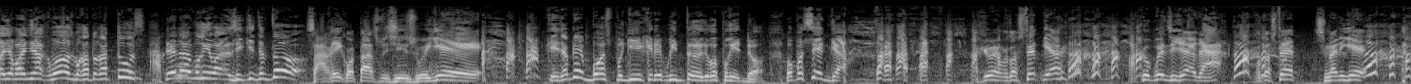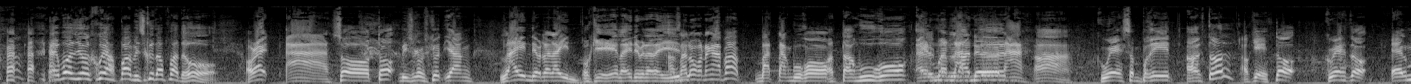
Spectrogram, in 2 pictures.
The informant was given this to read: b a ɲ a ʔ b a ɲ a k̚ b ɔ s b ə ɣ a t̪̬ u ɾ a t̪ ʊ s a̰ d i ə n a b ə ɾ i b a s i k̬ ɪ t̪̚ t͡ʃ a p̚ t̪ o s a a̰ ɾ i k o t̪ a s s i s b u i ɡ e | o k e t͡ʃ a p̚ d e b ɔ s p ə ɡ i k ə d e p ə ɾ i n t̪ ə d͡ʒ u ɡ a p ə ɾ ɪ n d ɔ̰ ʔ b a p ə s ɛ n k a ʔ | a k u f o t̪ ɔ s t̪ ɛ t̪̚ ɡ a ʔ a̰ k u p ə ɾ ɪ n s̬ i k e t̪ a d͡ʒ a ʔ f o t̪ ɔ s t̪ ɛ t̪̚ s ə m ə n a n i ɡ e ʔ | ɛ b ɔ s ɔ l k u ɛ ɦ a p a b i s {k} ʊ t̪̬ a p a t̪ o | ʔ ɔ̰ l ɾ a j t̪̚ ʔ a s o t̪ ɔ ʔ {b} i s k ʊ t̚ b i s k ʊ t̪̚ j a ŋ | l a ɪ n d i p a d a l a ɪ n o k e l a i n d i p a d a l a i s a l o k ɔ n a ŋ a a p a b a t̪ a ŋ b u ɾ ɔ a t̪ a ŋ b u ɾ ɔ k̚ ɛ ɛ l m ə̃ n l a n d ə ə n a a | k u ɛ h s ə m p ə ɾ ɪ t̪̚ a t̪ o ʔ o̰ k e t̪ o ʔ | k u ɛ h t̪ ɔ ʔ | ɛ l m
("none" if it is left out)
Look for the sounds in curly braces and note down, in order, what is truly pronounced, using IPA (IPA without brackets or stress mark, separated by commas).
k, b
